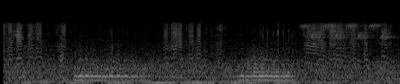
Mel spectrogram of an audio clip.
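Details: Black-tailed bumble bee (Bombus melanopygus), sonication buzz: buzz pollination, vibrating pollen loose from azalea flowers.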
